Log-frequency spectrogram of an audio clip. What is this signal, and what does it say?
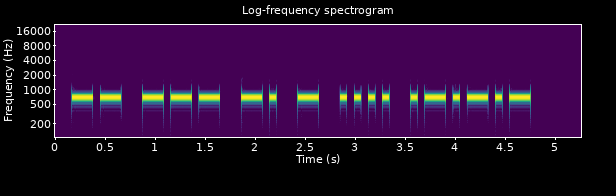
Morse code, heard as a keyed tone, about 17 wpm, 700 Hz. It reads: MONTH.
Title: Sentences from Top 1000 Words - Review Part 5 - 17wpm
